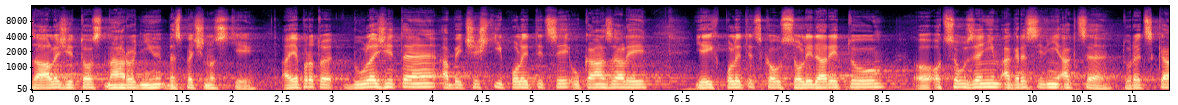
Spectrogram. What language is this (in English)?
Czech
